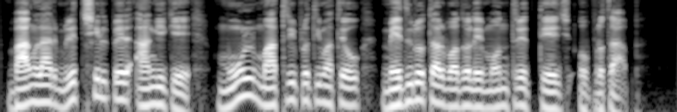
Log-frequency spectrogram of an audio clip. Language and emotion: Bengali, neutral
